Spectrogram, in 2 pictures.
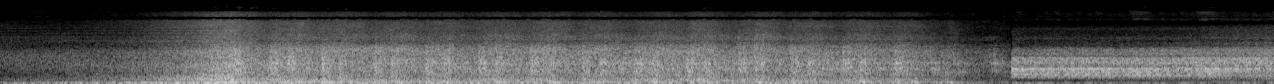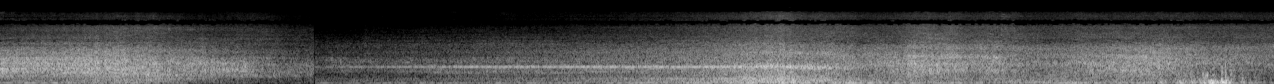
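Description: Trains passing through a station on an electrified line, heard in several short cuts: first a loud, dense rush of a passing train, later a steady tone, then a long container freight train rolling past with its wagons clattering.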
